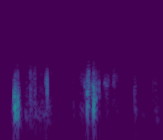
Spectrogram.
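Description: A man's voice murmuring softly, with two brief low clusters of sound, one just after the start and one around the middle, much quieter than his speech on either side.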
